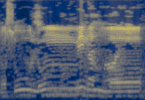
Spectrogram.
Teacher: نون تنوین کے بعد میم ہے تو نون تنوین کو میم کریں گے، پھر میم کا میم میں ادغام کریں گے غنے کے ساتھ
